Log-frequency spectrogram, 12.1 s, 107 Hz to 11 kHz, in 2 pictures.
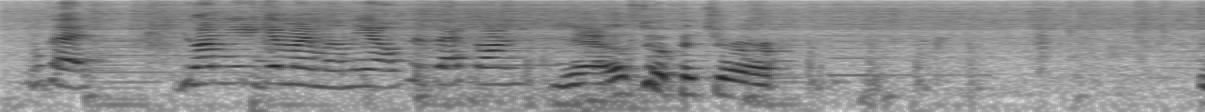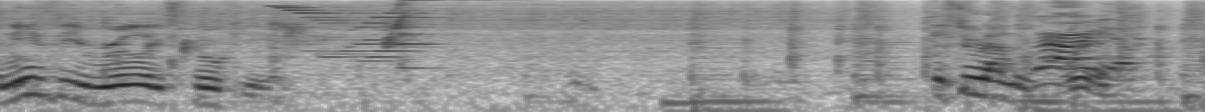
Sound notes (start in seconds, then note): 7.3 chimes as outfit changes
